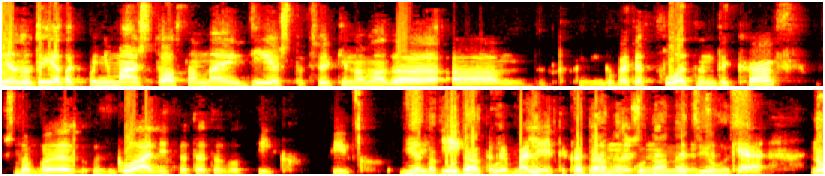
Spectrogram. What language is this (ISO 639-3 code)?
rus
